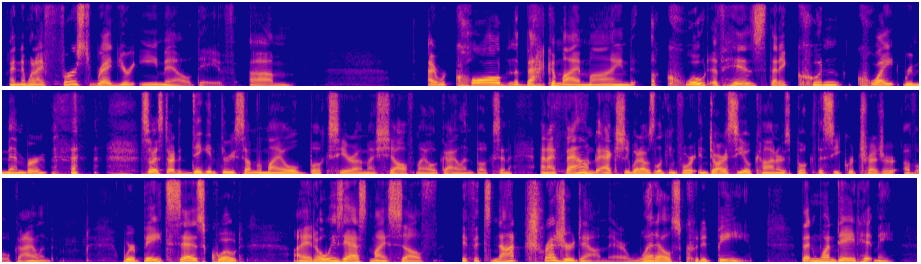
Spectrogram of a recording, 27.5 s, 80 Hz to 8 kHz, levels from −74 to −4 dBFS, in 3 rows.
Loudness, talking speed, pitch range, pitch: -22 LUFS, 195 wpm, 105-155 Hz, 125 Hz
